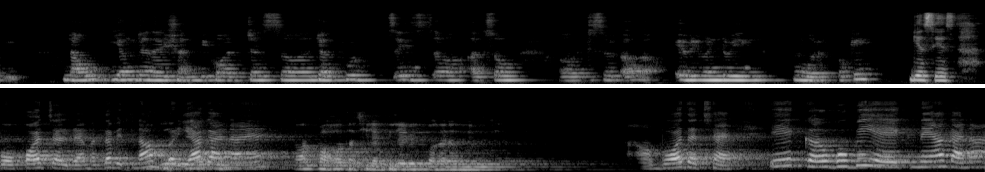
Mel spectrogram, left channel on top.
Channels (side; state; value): both; different; correlation 0.00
